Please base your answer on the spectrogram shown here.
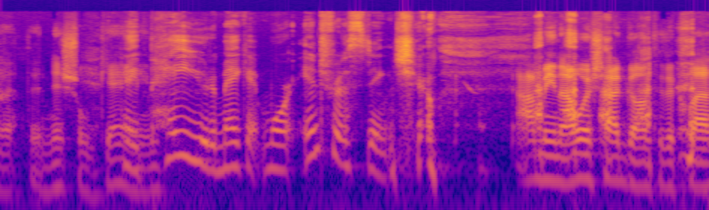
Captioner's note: laughs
